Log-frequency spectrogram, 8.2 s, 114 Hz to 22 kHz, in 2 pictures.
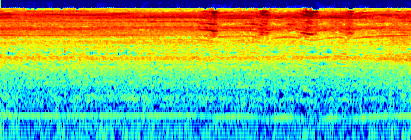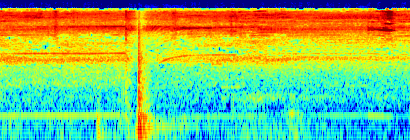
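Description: An electric nail sander set around 15,000 to 20,000 rpm removes colour from natural nails during a gel refill, a steady high whine running throughout with a low hum underneath and a few brief scraping bumps.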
